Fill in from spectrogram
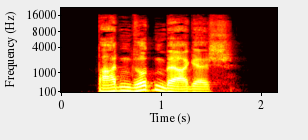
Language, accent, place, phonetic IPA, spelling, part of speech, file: German, Germany, Berlin, [ˌbaːdn̩ˈvʏʁtəmbɛʁɡɪʃ], baden-württembergisch, adjective, De-baden-württembergisch.ogg
- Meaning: of Baden-Württemberg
